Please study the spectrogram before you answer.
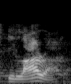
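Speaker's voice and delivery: "Ilara" said with a clear L sound in the middle, no Y glide; double L as L. Shown as a demonstration. Correcting the player's name for his co-host, clear L in "Ilara". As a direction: give "Ilara" a crisp L where the double L is written. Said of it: "they don't use the Y sound for the double L".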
